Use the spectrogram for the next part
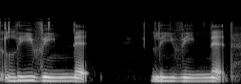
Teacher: The T changes to a D because it's between two vowels.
